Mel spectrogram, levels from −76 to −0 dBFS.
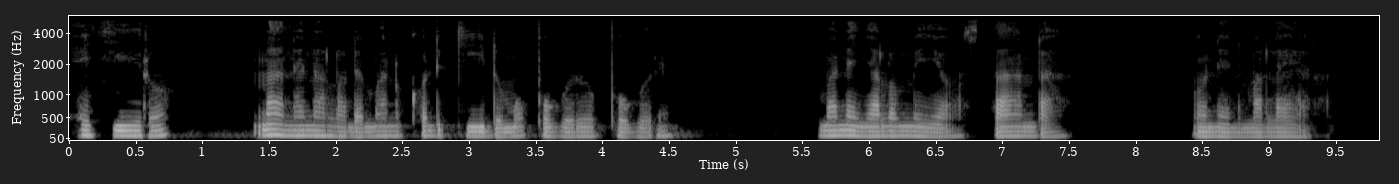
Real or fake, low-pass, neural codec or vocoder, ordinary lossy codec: real; 5.4 kHz; none; none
